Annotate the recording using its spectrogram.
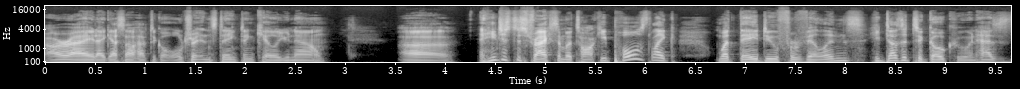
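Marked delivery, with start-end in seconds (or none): none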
